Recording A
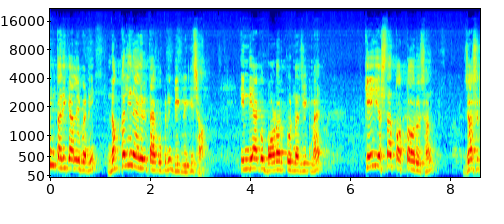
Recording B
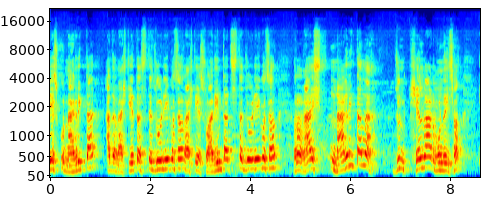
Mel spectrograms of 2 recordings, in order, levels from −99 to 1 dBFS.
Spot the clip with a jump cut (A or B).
B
